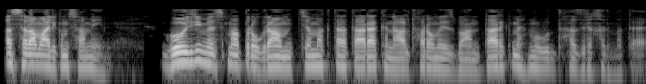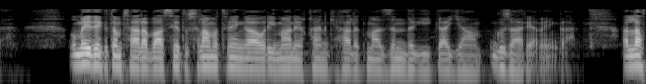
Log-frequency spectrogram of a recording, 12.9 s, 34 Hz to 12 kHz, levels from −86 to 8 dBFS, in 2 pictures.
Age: 40-59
